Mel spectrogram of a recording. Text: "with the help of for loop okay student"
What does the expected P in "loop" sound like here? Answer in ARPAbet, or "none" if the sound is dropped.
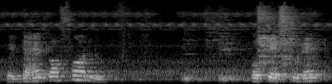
none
